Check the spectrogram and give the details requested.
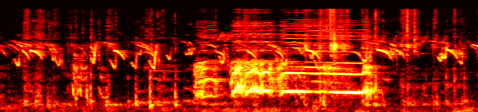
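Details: Mikado pheasant chicks busy eating while their mother brings them out to feed: rapid high downslurred peeps, broken by a louder, longer, steadier call in the middle.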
